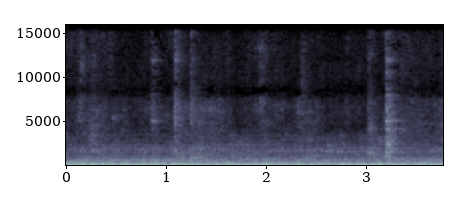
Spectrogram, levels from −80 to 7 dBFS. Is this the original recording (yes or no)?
yes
